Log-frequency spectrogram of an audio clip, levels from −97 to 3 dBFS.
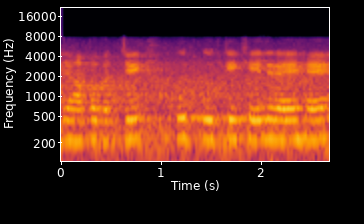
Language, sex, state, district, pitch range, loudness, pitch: Hindi, female, Maharashtra, Gondia, 215-225 Hz, -16 LUFS, 220 Hz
